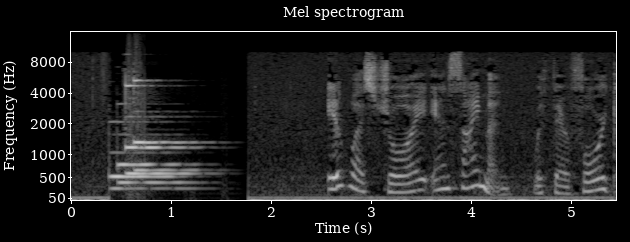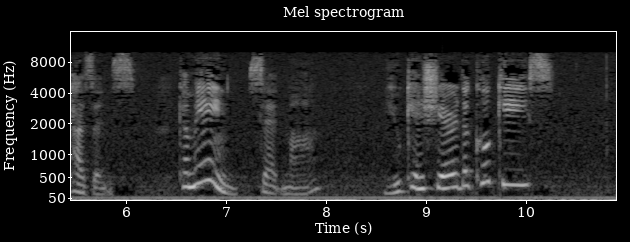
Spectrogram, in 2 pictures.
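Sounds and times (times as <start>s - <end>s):
doorbell ringing: 0.4s - 1.6s
speech: 2.6s - 10.4s.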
